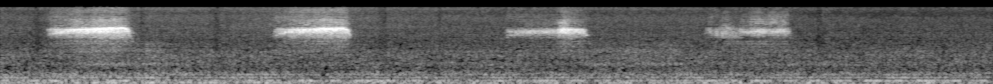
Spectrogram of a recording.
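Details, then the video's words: Near San Jose, burrowing owls give four high, raspy, hiss-like bursts, each about half a second, spaced about one and a half seconds apart, against a constant low rumble of background noise. "Burrowing owls near San Jose"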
